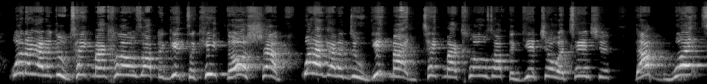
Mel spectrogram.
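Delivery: high, loud incredulous rant; exasperated. Real, not acted. Ranting at the chat, high and incredulous. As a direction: demand an answer, fed up. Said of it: "repeating exasperated rant".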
